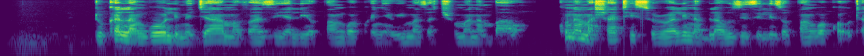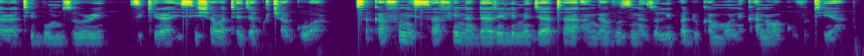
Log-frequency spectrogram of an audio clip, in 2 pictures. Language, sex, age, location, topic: Swahili, male, 18-24, Nairobi, finance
